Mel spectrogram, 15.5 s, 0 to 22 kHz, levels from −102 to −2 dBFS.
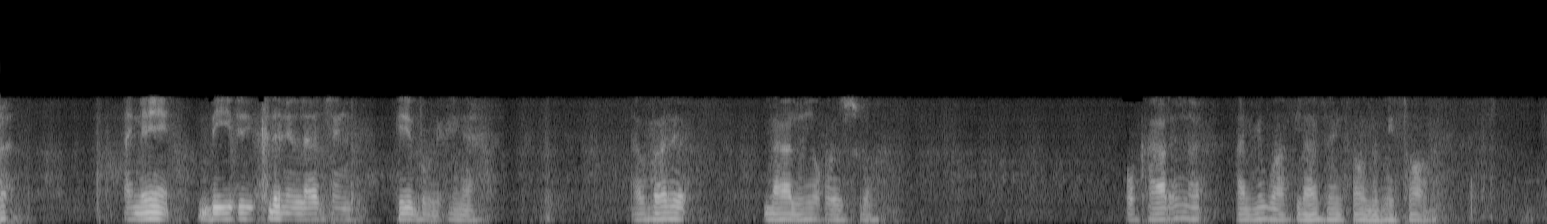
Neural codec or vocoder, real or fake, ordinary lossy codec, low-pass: codec, 16 kHz in and 24 kHz out, 0.6 kbps, FocalCodec, streaming, 2048 codes; fake; MP3, 24 kbps; 3.6 kHz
